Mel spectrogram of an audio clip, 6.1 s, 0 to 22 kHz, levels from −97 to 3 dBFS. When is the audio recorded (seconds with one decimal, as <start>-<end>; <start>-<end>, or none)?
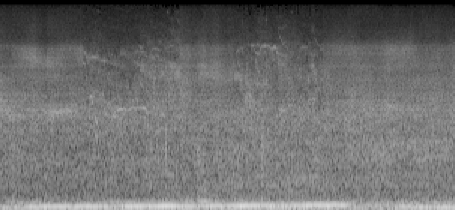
1.1-2.4; 3.1-4.3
